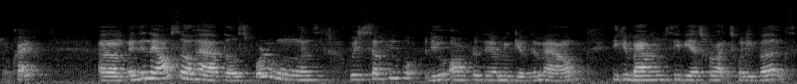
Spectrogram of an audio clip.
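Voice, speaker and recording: A woman talks at a fairly quick pace in a medium pitch with ordinary pitch variation, amid audible room echo and noticeable background noise. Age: 20s. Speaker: nurse. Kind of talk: presentation. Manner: halting.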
